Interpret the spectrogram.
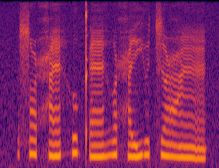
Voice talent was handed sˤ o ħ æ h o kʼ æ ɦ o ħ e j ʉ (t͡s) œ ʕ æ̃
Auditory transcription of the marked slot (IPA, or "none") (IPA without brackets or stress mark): t͡s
